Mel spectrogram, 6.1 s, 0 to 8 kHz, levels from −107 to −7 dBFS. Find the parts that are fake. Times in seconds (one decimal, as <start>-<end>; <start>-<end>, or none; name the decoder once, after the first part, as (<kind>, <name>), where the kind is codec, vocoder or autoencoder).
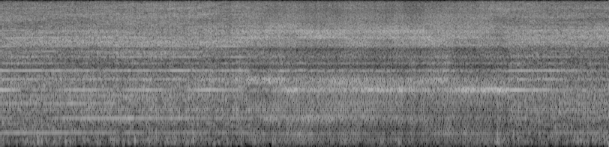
2.5-5.1 (codec, ZipCodec)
